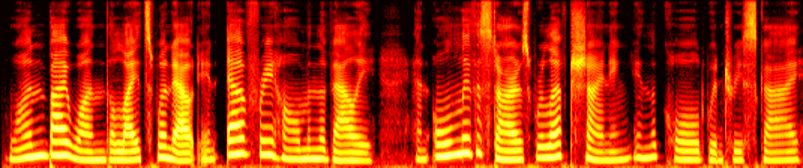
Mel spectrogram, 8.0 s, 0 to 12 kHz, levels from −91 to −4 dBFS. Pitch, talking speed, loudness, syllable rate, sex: 205 Hz, 185 wpm, -17 LUFS, 4.6 syllables/s, female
